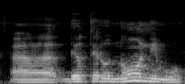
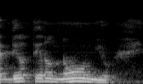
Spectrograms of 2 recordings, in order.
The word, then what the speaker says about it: deuteronômio: Deuteronônimo, quando o correto é deuteronômio.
